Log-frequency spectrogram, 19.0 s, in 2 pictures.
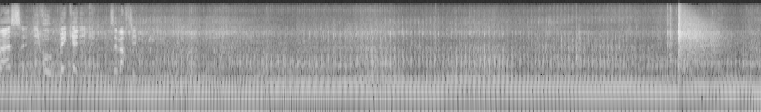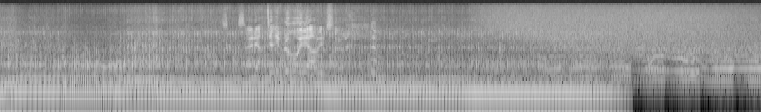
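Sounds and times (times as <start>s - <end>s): car engine at low revs: 0.0s - 17.5s
sharp knock: 8.3s - 9.2s.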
